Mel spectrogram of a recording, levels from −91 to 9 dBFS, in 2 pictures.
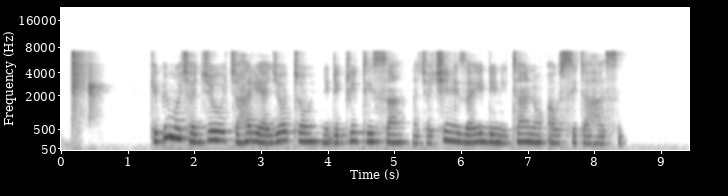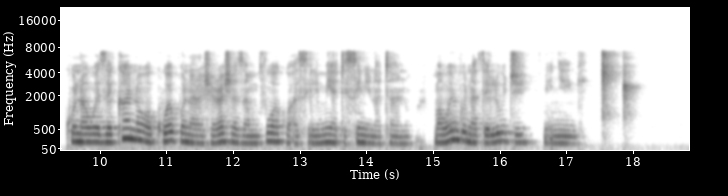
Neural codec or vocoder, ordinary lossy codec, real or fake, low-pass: none; none; real; 7.2 kHz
